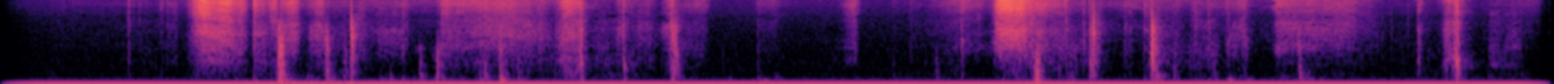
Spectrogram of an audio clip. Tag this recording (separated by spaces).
book page pages paper turn turning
